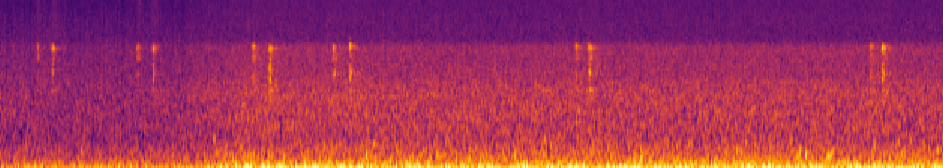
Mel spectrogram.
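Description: Near silence with faint computer mouse clicks: about six short clicks at irregular intervals, as points of a line are placed one by one.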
